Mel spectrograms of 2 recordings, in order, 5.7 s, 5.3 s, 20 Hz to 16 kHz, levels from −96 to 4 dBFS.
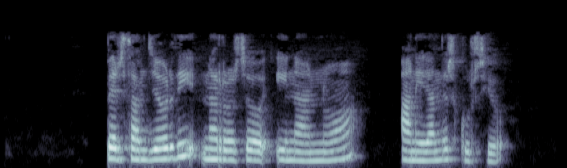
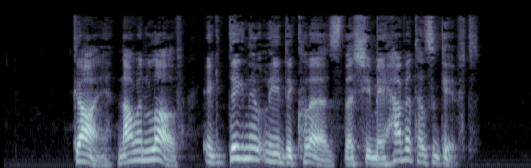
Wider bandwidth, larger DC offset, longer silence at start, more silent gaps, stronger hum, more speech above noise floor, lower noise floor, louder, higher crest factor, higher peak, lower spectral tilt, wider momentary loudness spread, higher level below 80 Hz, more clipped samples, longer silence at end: second, 7.6 kHz vs 11.5 kHz; neither; first, 1.05 s vs 0.75 s; neither; second, none vs 50 Hz at -55 dBFS; first, 69 dB vs 53 dB; first, -86 dBFS vs -76 dBFS; first, -18 LUFS vs -23 LUFS; about the same, 18 dB vs 20 dB; about the same, -2 dBFS vs -4 dBFS; about the same, -5.5 dB/octave vs -5 dB/octave; about the same, 12 LU vs 13 LU; about the same, -62 dBFS vs -64 dBFS; neither; about the same, 0.65 s vs 0.6 s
